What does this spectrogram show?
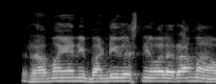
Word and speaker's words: राम: तो प्रोनाउंसिएशन क्या होना चाहिए? हरे राम राम राम हरे हरे होना चाहिए।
